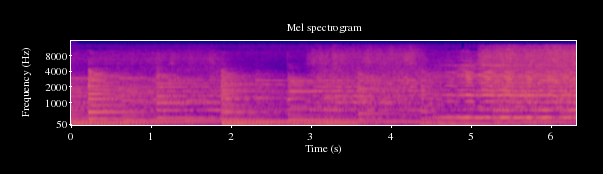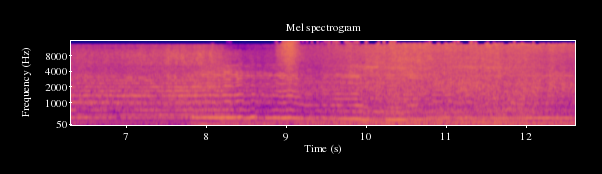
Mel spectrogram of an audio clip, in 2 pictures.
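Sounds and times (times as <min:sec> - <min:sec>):
train rumbling past: 0:00.2 - 0:12.6
train horn in long sustained blasts: 0:03.0 - 0:12.4.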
